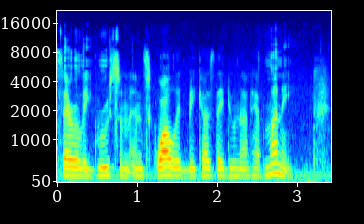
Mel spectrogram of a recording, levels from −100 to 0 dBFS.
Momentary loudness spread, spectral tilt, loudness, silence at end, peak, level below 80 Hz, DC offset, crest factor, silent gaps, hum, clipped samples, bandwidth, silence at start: 12 LU; -5.5 dB/octave; -34 LUFS; 0 s; -14 dBFS; -62 dBFS; under 0.1%; 20 dB; none; none; under 0.1%; 15.5 kHz; 0 s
